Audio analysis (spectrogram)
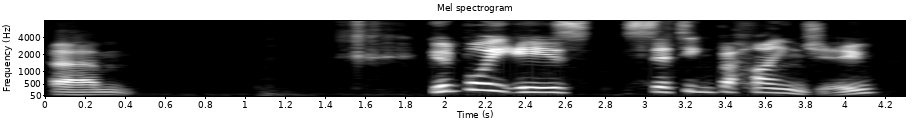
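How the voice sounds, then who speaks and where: A man narrating a tabletop roleplaying game as game master, halting and repeating phrases as he explains. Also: sits high, wildly swooping pitch, fairly bright tone, no room sound.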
